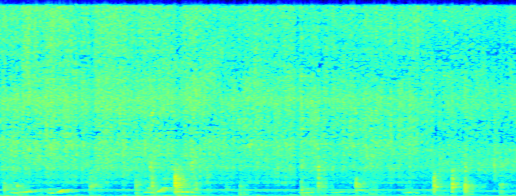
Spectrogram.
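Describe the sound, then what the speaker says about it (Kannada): Tomato, ginger, garlic, cinnamon and cloves fry in a pan for an egg sambar, with a steady sizzle throughout and scattered scraping clinks as the mixture is stirred. "ಟೊಮೊಟೊ, ಶುಂಠಿ, ಬೆಳ್ಳುಳ್ಳಿ, ಚಕ್ಕೆ, ಲವಂಗ ಹಾಕಿದ್ದೀನಿ. ಫ್ರೈ ಆಗಿ ಸ್ವಲ್ಪ"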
